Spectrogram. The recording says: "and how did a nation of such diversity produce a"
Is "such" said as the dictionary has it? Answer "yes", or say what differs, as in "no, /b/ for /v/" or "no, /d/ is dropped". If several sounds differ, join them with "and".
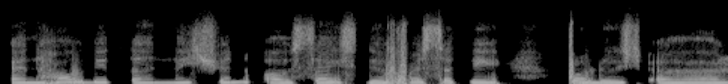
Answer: no, /s/ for /tʃ/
